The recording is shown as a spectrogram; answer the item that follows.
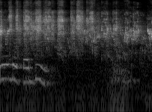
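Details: A group of pet budgies keeps up continuous high chirping and warbling, while a low, sliding, tonal voice-like sound runs beneath during the first second.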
